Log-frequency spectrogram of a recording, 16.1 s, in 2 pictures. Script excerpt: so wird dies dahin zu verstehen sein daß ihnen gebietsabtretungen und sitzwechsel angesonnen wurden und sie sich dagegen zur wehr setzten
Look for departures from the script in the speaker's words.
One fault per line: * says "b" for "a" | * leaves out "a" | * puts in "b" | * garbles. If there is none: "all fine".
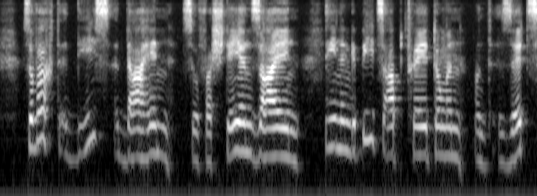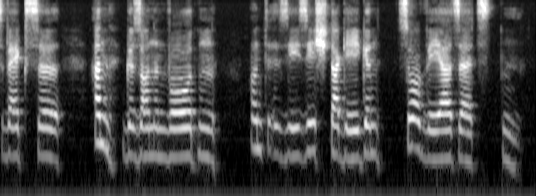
* leaves out "daß"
